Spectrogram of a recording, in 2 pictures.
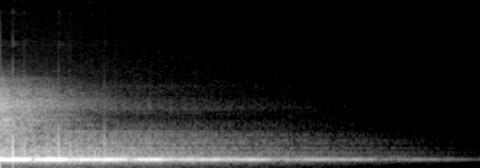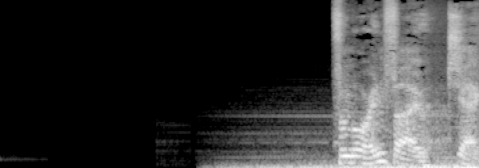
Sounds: speech
music

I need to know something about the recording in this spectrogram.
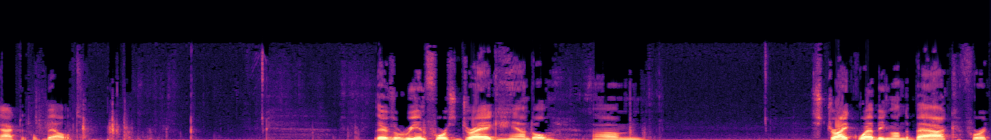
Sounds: speech

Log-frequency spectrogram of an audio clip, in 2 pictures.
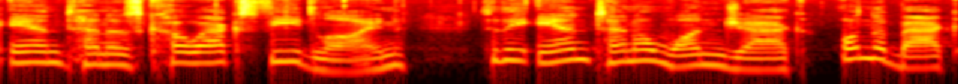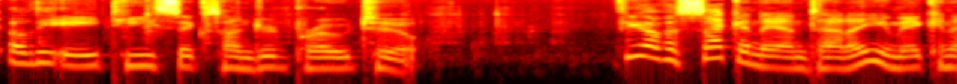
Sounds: speech

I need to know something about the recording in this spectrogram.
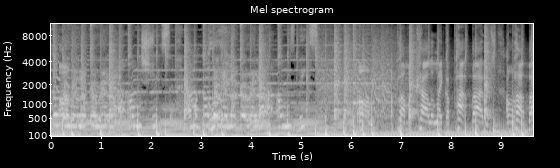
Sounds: music

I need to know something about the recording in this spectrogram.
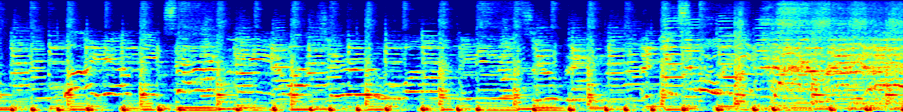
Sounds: music

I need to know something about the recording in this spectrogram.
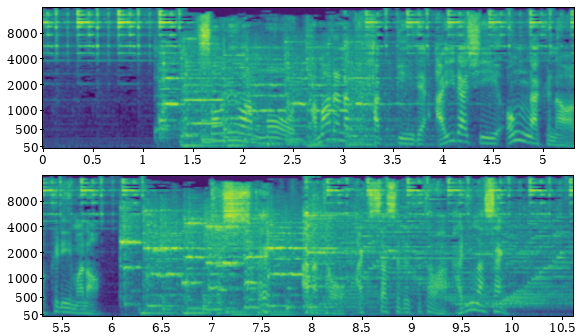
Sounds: musical instrument
speech
music

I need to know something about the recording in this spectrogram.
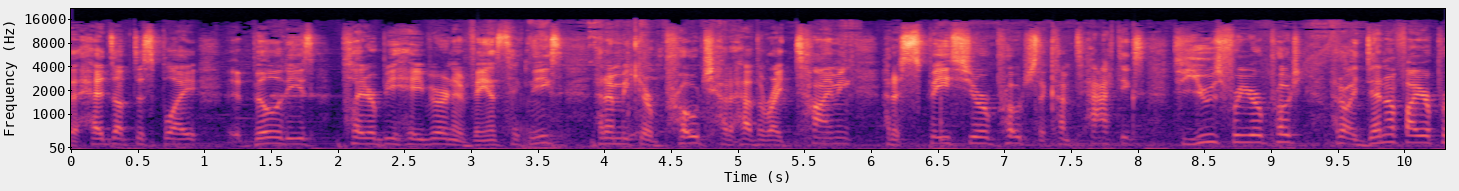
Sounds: speech

